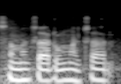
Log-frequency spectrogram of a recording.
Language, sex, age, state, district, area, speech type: Maithili, male, 18-30, Bihar, Madhepura, rural, spontaneous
